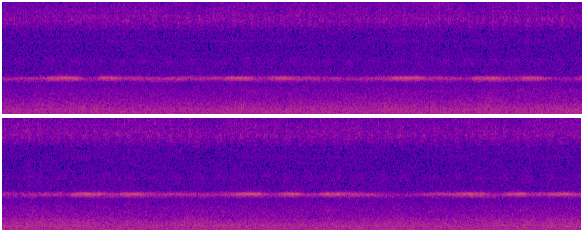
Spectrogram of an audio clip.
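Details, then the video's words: Crickets chirring at night in the south of Crimea under a night breeze; a high steady trill with irregular brighter pulsed bursts, roughly eleven a minute, over a constant breathy wind hiss. "Сверчки поют"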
